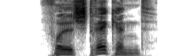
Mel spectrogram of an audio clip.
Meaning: present participle of vollstrecken
- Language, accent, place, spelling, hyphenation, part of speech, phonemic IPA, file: German, Germany, Berlin, vollstreckend, voll‧stre‧ckend, verb, /fɔlˈʃtʁɛkənt/, De-vollstreckend.ogg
